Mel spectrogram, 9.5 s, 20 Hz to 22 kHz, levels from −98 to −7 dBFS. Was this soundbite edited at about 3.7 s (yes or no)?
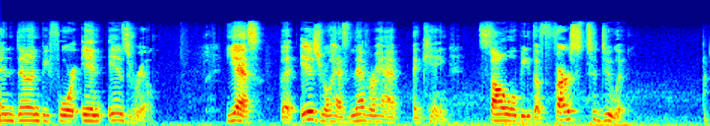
yes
